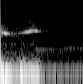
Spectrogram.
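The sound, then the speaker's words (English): A single short, sharp whistle from a person calling a dog named Shadow, rising slightly in pitch before cutting off quickly, over a low background rumble. “You whistle, and Shadow comes.”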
